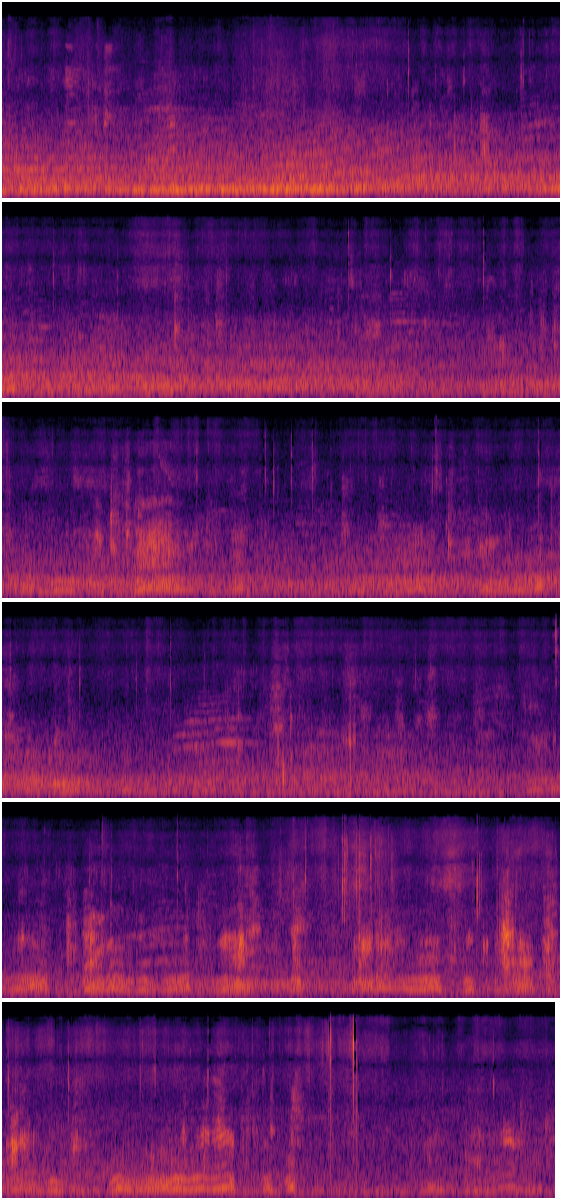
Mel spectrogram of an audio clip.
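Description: Two dogs growl and snarl as they wrestle playfully.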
